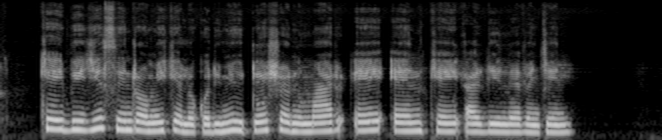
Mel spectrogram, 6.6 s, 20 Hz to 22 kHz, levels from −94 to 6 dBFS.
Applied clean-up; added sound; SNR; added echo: neural mask model DeepFilterNet 3.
